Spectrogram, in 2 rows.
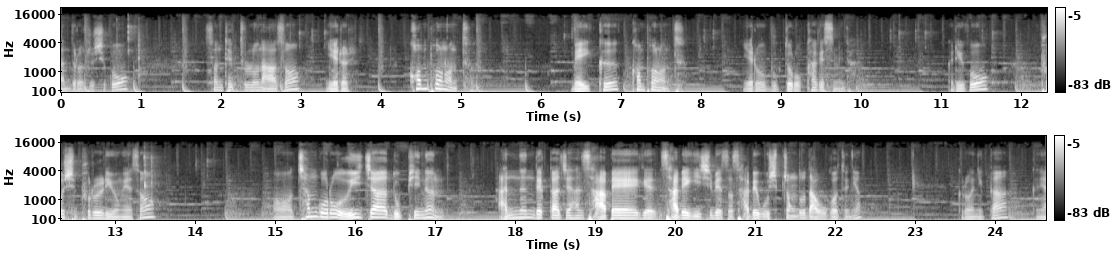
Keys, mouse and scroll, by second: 2.9 click, 6.3-7.4 right drag, 8.1-13.4 drag, 13.4 p, 14.0 click, 15.8-18.4 middle drag.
